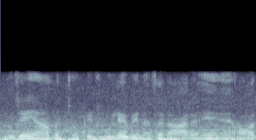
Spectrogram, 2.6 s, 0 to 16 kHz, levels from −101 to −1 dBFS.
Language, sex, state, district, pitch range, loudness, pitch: Hindi, male, Chandigarh, Chandigarh, 210-230 Hz, -15 LUFS, 220 Hz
